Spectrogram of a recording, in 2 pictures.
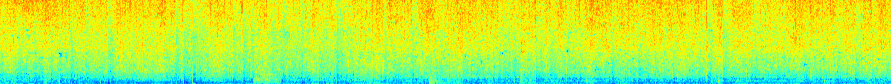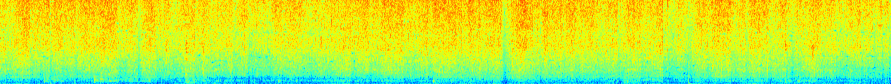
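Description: Midin fern shoots frying in a steel wok with sautéed aromatics: a steady sizzle, with a few light knocks of a metal spatula as they are stirred.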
